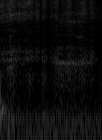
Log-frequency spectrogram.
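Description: Near silence, with faint chalk scratching on a blackboard in the second half.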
